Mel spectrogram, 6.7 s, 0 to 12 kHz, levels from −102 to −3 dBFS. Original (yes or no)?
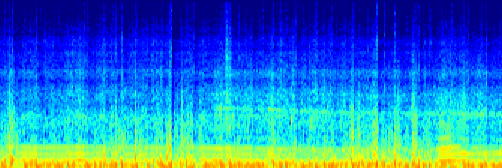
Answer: yes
